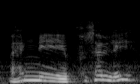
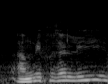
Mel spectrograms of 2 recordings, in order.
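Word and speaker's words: Henry Fuseli: 그 다음에 그 헨리 푸셀리, 앙리 푸셀리, 뭐 헨리 푸셀리라고 읽을 수 있는 그런 사람인데 스위스 화가인데 이분 그림 내가 왜 갖고 가죠?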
